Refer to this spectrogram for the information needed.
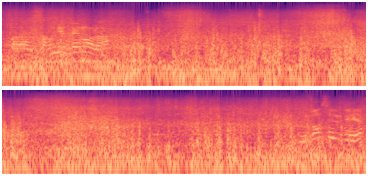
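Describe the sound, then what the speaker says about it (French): Strong wind buffeting a fishing boat trolling at sea off Martinique, a loud continuous roar of gusts and microphone rumble mixed with waves and water slapping the hull, with faint voices underneath. "Le vent s'est levé, hein."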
